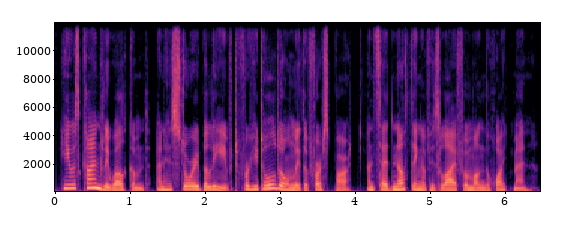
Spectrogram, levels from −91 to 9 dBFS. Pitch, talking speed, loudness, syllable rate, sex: 195 Hz, 230 wpm, -17 LUFS, 5.8 syllables/s, female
